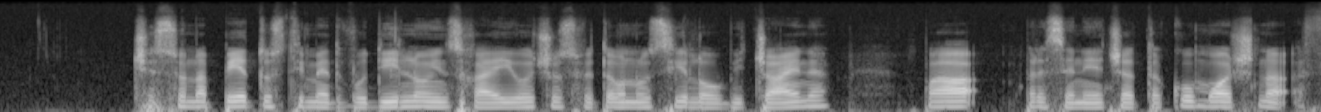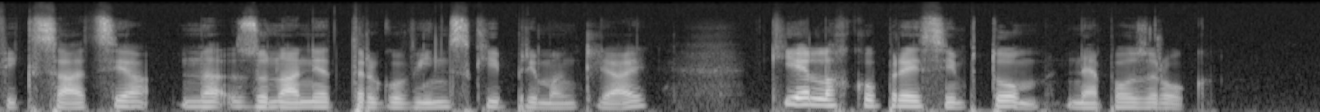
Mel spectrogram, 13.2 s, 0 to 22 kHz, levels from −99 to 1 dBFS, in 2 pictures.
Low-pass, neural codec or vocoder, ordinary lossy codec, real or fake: 19.8 kHz; vocoder, 44.1 kHz, 128 mel bands every 512 samples, BigVGAN v2; none; fake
